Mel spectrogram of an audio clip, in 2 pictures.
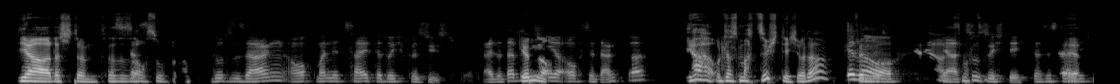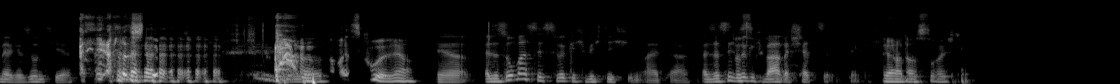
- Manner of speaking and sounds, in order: distorted speech; static; other background noise; laughing while speaking: "Ja, das stimmt"; laugh; cough
- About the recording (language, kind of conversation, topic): German, unstructured, Welche Rolle spielt Humor in deinem Alltag?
